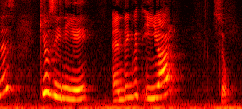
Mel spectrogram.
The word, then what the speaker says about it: cuisinier: The pronunciation is boulanger, ending with ER. Boulangère. Boulanger, boulangère. The next is cook. Cook is cuisinier. The pronunciation is cuisinier, ending with ER.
